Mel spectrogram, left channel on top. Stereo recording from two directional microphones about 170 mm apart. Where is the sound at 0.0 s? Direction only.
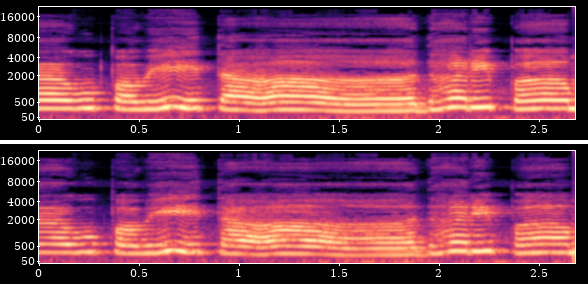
25° left (ahead or behind).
